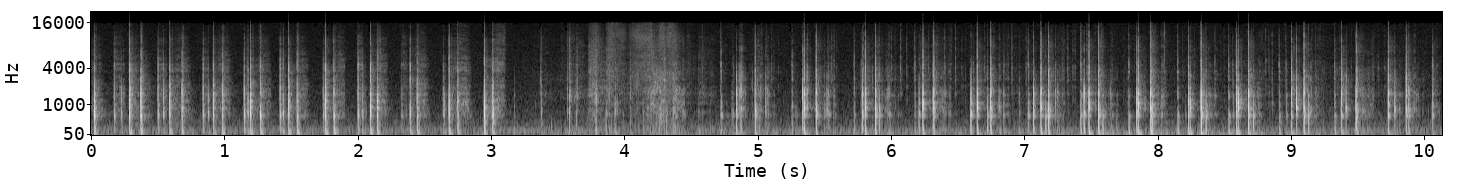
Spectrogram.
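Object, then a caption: Cardboard soap box. Fingers tap on a soap's cardboard box in a rapid, steady run of dry, hollow taps with almost no ring. Around the four-second mark the tapping briefly gives way to a soft, airy rustle, then resumes.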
